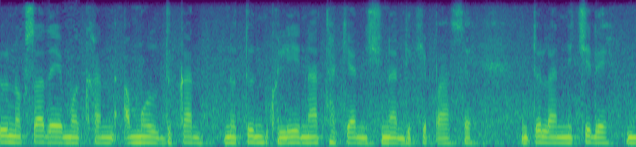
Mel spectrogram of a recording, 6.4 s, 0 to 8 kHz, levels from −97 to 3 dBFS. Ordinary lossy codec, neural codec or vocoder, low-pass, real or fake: Opus, 24 kbps; none; 7.2 kHz; real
